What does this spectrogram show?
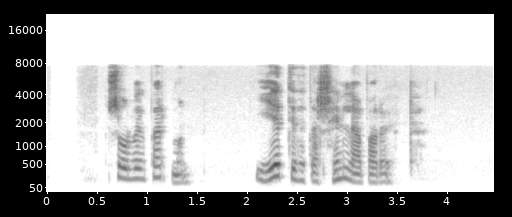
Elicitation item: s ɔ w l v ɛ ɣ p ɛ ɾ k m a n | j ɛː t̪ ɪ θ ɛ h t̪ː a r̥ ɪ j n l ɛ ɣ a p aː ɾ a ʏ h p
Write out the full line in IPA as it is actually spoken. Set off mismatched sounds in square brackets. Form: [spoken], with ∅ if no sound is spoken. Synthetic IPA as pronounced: s [o] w l v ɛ ɣ p ɛ ɾ k m a n | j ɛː t̪ ɪ θ ɛ h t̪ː a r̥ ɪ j n l ɛ ɣ a p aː ɾ a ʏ h p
